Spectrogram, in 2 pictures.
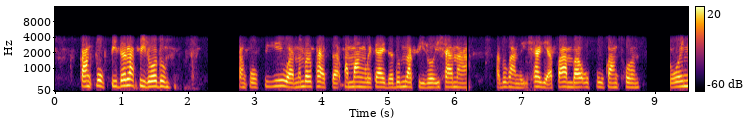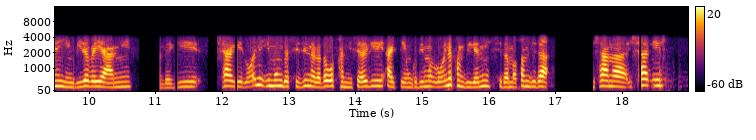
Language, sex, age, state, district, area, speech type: Manipuri, female, 30-45, Manipur, Kangpokpi, urban, conversation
